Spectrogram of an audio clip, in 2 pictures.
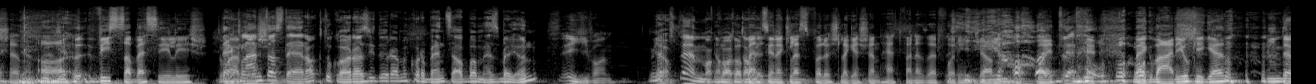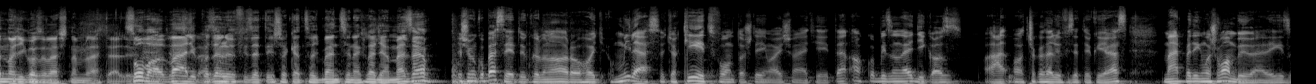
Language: Hungarian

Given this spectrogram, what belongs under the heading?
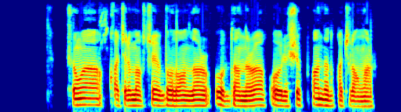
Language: Uyghur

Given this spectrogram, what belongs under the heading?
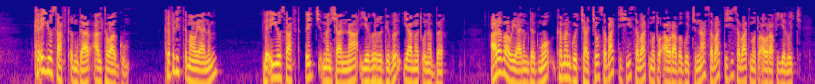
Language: Amharic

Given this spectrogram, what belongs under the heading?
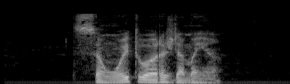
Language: Portuguese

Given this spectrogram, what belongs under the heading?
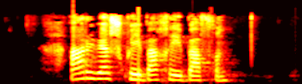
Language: Abkhazian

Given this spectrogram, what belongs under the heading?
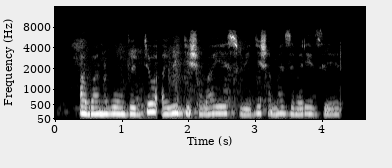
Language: Kinyarwanda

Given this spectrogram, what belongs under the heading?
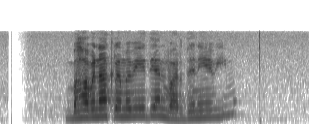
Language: Sinhala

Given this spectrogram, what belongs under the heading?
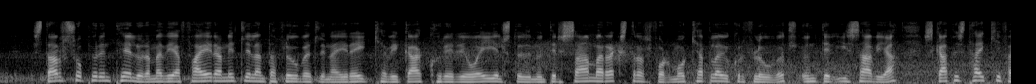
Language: Icelandic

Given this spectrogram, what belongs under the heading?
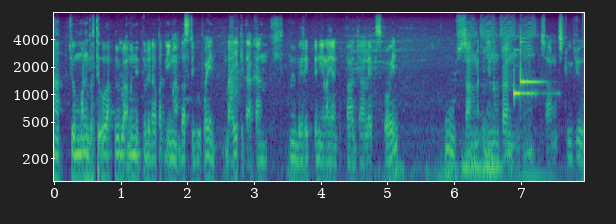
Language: Indonesian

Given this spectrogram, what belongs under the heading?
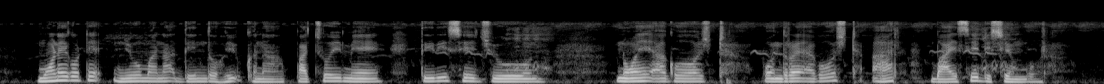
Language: Santali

